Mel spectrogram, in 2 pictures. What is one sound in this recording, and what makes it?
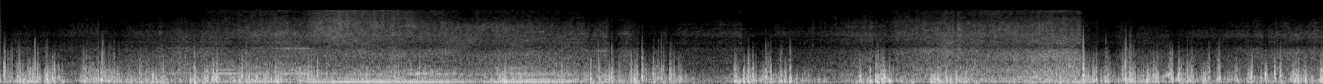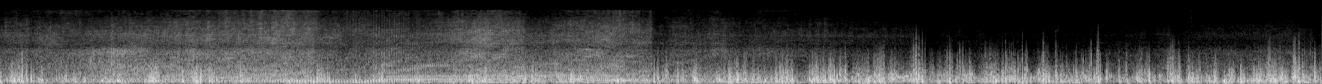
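Traffic roars past close by outdoors.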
